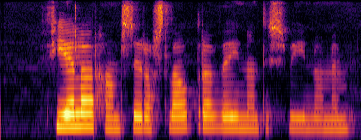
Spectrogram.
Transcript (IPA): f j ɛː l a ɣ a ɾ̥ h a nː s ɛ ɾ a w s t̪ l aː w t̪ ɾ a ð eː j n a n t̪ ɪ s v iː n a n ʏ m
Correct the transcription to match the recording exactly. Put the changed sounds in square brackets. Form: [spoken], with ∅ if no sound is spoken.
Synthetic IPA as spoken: f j ɛː l a ɣ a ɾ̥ h a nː s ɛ ɾ a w s t̪ l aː w t̪ ɾ a [v] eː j n a n t̪ ɪ s v iː n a n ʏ m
